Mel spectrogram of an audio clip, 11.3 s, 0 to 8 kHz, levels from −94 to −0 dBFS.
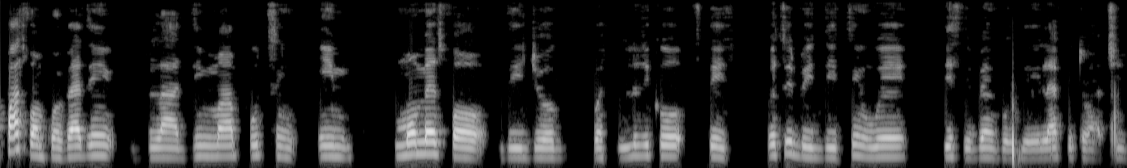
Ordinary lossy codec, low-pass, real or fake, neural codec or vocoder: none; none; real; none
